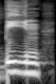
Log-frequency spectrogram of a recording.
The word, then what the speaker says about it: been: And then the past participle or the form number 3 of verb to be is been, spelling B-E-E-N, and it's pronounced in British English as been, in American English as been.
